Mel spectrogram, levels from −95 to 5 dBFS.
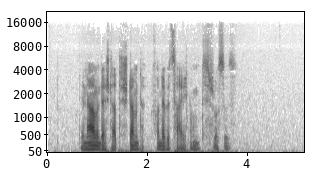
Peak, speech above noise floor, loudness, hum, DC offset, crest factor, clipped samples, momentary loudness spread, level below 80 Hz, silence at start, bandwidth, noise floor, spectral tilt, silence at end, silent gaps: -6 dBFS; 33 dB; -26 LUFS; none; under 0.1%; 22 dB; under 0.1%; 16 LU; -44 dBFS; 0.65 s; 16.5 kHz; -58 dBFS; -5 dB/octave; 1.35 s; none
